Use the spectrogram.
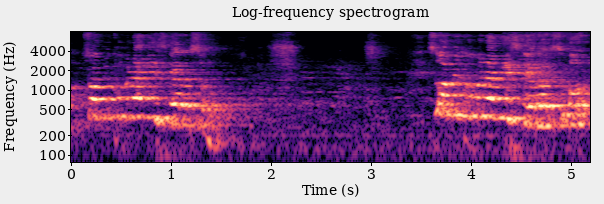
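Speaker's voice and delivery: high wailing lament; distressed widow. Acted. Wife tells the Prophet her husband wept, high distressed lament. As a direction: wail it high, falling on the last words.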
